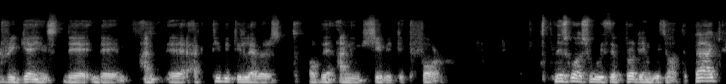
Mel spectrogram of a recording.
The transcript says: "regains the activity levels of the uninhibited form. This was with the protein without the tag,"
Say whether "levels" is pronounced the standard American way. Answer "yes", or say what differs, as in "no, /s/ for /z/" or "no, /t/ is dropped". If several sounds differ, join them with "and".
no, /s/ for /z/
